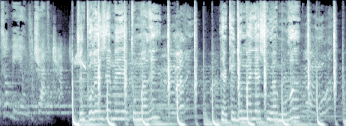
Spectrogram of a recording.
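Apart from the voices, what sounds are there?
rap song playing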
